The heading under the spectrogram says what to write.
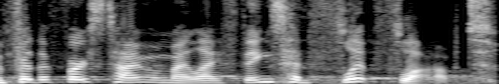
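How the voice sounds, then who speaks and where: A woman with an American accent at a moderate pace, ordinary pitch variation, and noticeable background noise. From Indiana, US Midwest. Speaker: Navy veteran and schoolteacher. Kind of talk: personal story talk. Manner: loud; animated.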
